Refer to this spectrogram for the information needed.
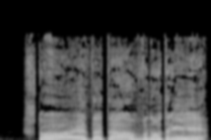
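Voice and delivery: slow, puzzled giant voice; drawn-out wondering giant; dim giant. Acted. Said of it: "пробасил великан".

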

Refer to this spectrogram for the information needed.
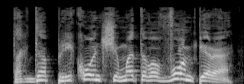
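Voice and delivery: put-on high-pitched warlike boy; militant. A narrator's reading. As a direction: declare war in a high, eager voice. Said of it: "воинственно заявил Чаргас". (воинственный мальчишеский выкрик)

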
